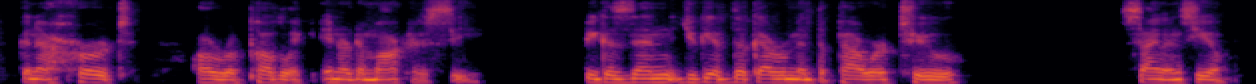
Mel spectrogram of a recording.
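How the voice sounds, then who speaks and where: A man with a Spanish accent talks at a medium pitch and moderate pace, with long, frequent pauses and a monotone, flat intonation. His tone is dark and mellow, his loudness very even, and the sound dry and close with no echo against a quiet background. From Mexico (Mexico City area), moved to US at about nine. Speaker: political activist speaker, former antifa member. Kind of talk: online talk presentation.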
